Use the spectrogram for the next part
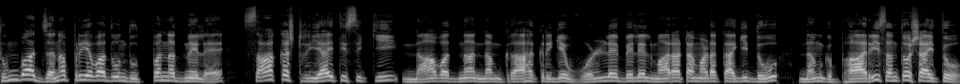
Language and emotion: Kannada, happy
